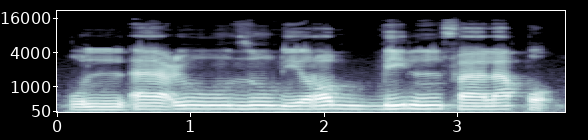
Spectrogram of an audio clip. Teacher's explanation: Nah, falaq laq diayun enggak boleh laq. Langsung masuk dari lam ke huruf qof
